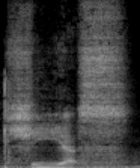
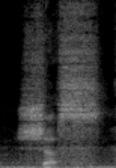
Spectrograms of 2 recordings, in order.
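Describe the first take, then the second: First: It is split into two beats, like she-yes. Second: It is one short beat with a weak vowel. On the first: The speaker calls it wrong. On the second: The speaker calls it right.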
